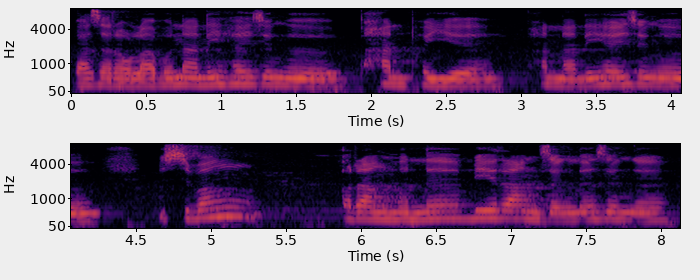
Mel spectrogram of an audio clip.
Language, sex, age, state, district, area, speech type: Bodo, female, 60+, Assam, Chirang, rural, spontaneous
